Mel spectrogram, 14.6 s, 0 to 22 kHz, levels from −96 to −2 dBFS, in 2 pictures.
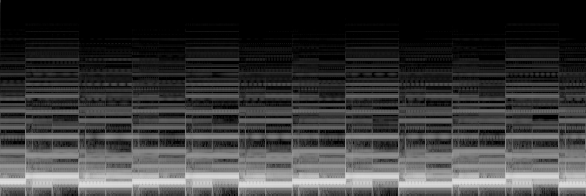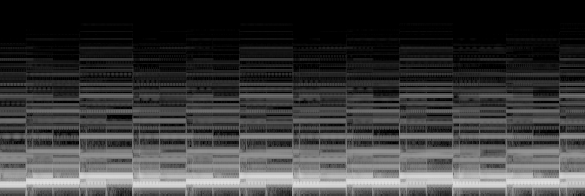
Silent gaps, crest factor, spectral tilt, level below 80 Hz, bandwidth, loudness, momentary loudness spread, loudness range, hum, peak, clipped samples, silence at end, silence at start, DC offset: none; 8 dB; -9 dB/octave; -62 dBFS; 4 kHz; -18 LUFS; 2 LU; 0 LU; none; -10 dBFS; under 0.1%; 0 s; 0 s; under 0.1%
